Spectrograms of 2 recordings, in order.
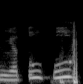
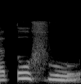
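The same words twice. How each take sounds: First: The f is said plainly, without a blowing sound. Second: The f is said with lips blowing out air. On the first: The speaker calls it wrong. "jangan yatufu" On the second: The speaker calls it right. "tapi yatufu ya. Jadi dua bibirnya seperti meniup"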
